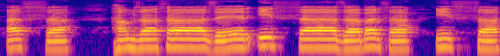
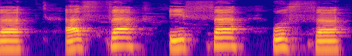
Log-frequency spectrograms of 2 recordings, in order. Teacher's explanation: سا کو نرم پڑھیں گے، زبان تھوڑی باہر نکالیں گے سا کو پڑھتے وقت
